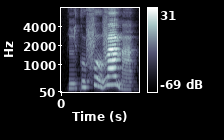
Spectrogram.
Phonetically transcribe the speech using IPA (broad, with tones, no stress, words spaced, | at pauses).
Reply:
ɲə˨ku˧ fo˦˨vaː˦ mã˨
